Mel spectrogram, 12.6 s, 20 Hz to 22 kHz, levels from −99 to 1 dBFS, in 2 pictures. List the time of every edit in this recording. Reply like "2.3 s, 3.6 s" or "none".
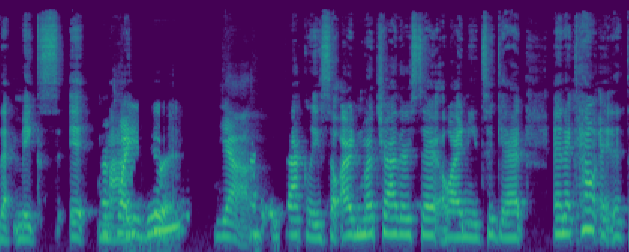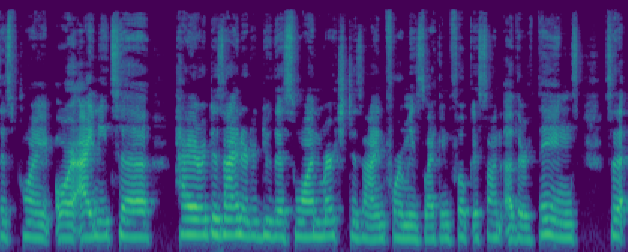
none

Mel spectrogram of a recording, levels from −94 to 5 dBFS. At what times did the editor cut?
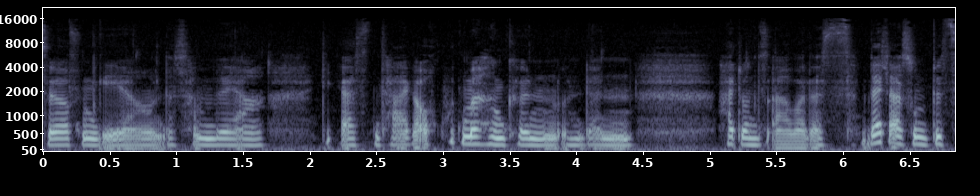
none

